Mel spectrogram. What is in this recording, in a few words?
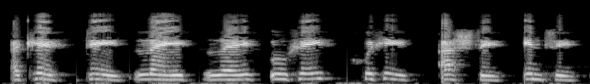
"her", Irish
